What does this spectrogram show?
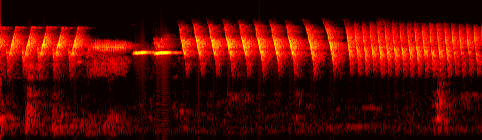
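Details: Canary song with a long roll: quick rising-falling notes, a short whistle, then an even series of sweeping notes. It ends in a very fast, tight buzzing trill.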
